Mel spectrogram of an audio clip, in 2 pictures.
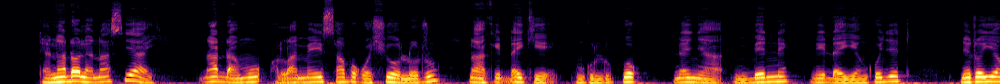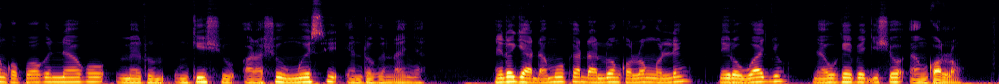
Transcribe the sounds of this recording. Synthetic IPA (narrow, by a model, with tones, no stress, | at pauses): te˨na˦ɗɔ˦lɛ˨na˦sɪ˦a˨i˨na˦ɗa˨mʊ˦ɔ˨la̰˨mɛ˦ɪ˦sa˦p̬ɔ˦kɔ˨ʃi˦o˨lo˨ɾu˦na˨kɪ˦da˦i˨ke˨ | ŋku˨lu˨po˦k̚nɛ˦ɲa˨mbe˦ne˦knɪ˦ɗa˨i˨ke˨ŋko˦d͡ʒe˦tne˦to˦jɛ˦ŋkɔ˨pɔ˦kɪ˦nɛ˦kʊ˦me˨ɾu˨ŋki˦ʃu˨ʔa˨ɾa˨ʃu˦ŋwe˦si˦ʔe˨ndo˦˨ki˨na̰˨ɲa˨ | ne˦to˦k̬a˨da˨mʊ˦kɛ˦da˨lwɔ˦ŋkɔ˨lɔ˦ŋɔ˨lɪ˦ŋ | ne˨˦ɾo˨wa˦d͡ʒu˦nɛ˨˦kʊ˦ke˦pe˦d͡ʒi˦ʃo˦ʔɛ˨ŋkɔ˦lɔ̰˨ŋ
